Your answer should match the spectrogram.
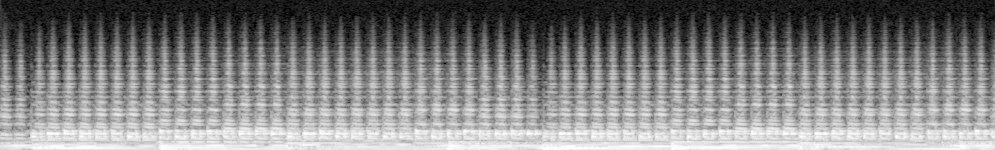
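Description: Electronic background music with a synthesizer: a steady pulsing beat of about four notes a second over a bass line that changes every second or two.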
